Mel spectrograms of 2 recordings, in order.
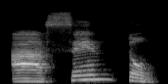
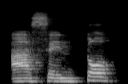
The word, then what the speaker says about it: acento: Acentó. ¿Sí? Es una palabra distinta. Fíjense cómo cambia la acentuación si es una palabra diferente. Va de nuevo. Acento. La sílaba tónica es sen.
